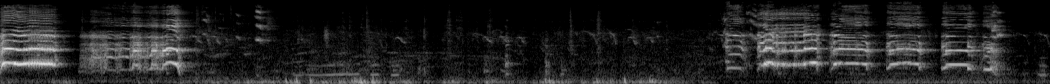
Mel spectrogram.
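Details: Native Solok chicken of the Kukuak Balenggek breed from West Sumatra, a rooster giving a harmonic crow at the start, then after a quieter gap with rustling and faint chirps a long, stepped, multi-syllable crow of repeated bursts.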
